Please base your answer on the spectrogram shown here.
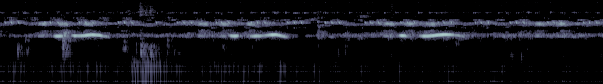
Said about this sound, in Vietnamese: Con này đã bắt đầu gáy gù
